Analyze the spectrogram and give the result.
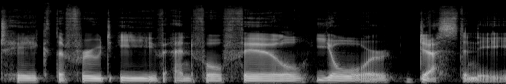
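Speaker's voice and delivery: mock menacing, sinister voice, very slow and drawn out. A speaker retelling Eve's story voices the voice urging her, put-on sinister voice. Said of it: "this kind of sinister voice in the background".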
